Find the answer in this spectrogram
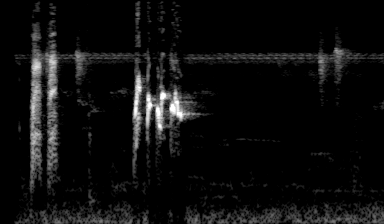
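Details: Kutilang, the sooty-headed bulbul, in breeding condition, giving 'pendongkrak' booster song: a pair of sharp chirps, then a fast burst of four liquid warbled notes, and soft trailing notes, with a constant thin high tone behind.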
